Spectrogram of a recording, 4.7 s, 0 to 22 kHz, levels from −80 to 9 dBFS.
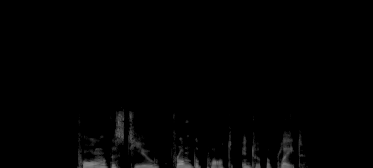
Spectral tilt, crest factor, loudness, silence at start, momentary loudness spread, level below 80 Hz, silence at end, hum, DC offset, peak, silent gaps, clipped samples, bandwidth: -6 dB/octave; 22 dB; -43 LUFS; 0.95 s; 11 LU; -78 dBFS; 0.9 s; none; under 0.1%; -24 dBFS; 2.95-3.00 s, 3.42-3.46 s; under 0.1%; 8.2 kHz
